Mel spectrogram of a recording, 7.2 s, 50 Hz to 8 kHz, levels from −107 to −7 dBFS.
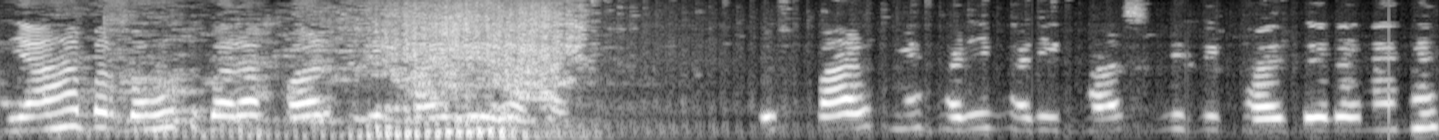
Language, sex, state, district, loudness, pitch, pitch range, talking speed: Hindi, female, Bihar, Sitamarhi, -14 LUFS, 275 Hz, 265-295 Hz, 175 wpm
